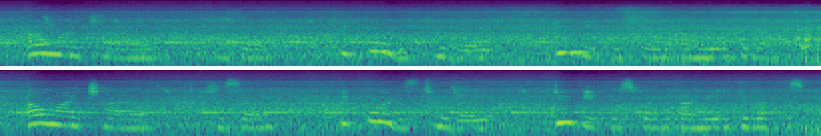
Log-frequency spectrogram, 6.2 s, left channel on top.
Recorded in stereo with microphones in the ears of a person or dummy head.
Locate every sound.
0.2 s a woman speaking: 30° right (ahead or behind), 0.6 m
